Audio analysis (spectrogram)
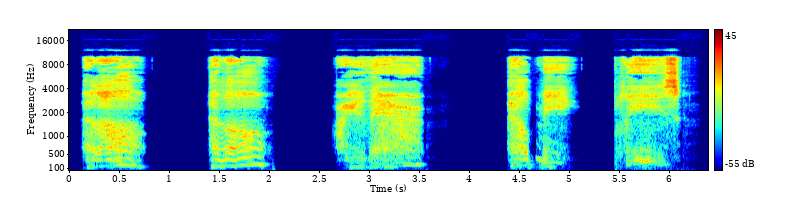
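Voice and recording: A raspy, put-on character voice at a middle pitch, very slow, with long, frequent pauses.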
